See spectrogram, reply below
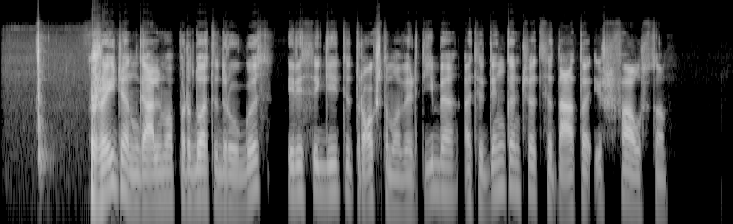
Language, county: Lithuanian, Kaunas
